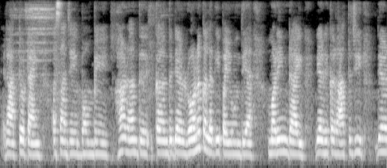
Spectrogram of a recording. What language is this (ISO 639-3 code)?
snd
